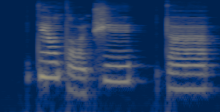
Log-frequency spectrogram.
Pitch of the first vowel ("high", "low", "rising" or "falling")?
high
